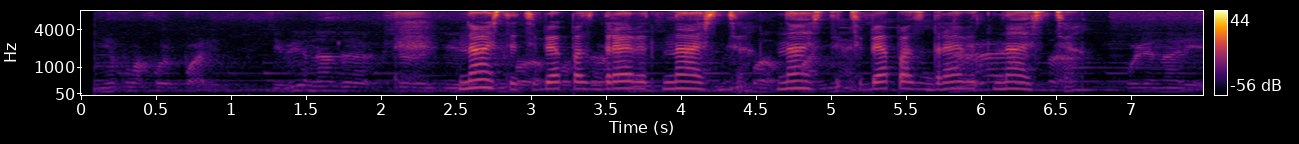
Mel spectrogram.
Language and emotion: Russian, positive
